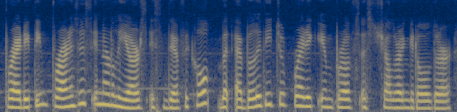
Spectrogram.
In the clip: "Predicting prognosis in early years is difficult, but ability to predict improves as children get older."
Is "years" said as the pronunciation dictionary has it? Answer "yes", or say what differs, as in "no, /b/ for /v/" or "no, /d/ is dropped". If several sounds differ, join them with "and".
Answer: no, /s/ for /z/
